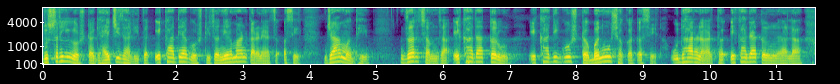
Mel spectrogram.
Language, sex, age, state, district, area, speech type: Marathi, male, 30-45, Maharashtra, Sindhudurg, rural, spontaneous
